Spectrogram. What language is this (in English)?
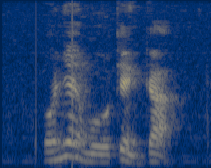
Igbo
